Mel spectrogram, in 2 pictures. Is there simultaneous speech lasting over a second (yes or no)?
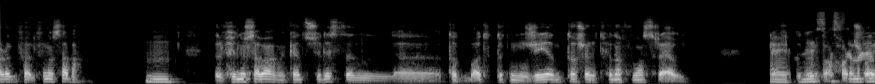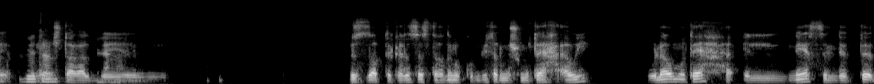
yes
